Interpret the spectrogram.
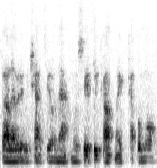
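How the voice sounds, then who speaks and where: A British man with a low, deep voice chats informally as a livestream host, wandering from one point to the next. The sound is roomy and echoing, with noticeable noise behind him. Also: flat delivery, racing, a little mellow. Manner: chatty, informal, rambling. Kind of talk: casual unscripted livestream chat. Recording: dull lo-fi, roomy echo, clear background noise.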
